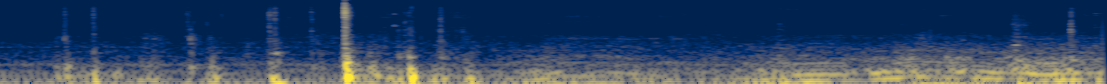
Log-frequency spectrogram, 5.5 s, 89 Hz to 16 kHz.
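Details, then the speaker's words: 2012 Hyundai Elantra after replacing failed cylinder 3 ignition coil and clearing codes, on a test drive: a few clicks, then smooth low engine hum under road noise, no stumble; previously ran on three cylinders, now all firing. "Guys, I can already tell you that it's running great right now. Um, [Music] it was completely out on a cylinder. So, it was only operating on three cylinders. And now it seems to be running really nice."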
